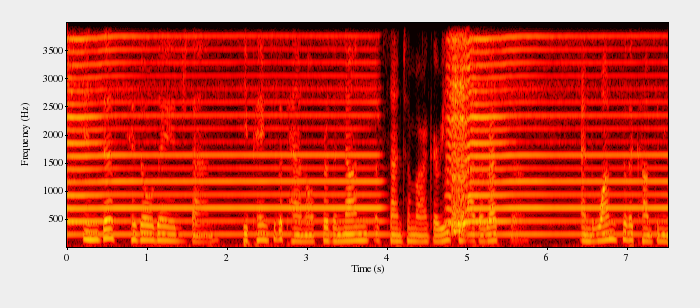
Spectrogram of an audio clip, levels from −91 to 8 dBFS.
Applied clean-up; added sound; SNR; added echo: none; Bowed string instrument; -3 dB; none.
